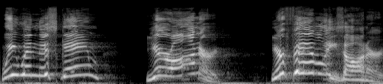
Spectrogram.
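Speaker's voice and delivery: very high, squeaky, loud voice. Doing his best impression of Brady: squeaky Brady impression. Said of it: "my best impression of Brady with the squeaky voice and everything".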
